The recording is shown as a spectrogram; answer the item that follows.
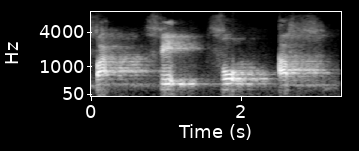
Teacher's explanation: Di antara sifat huruf fa tadi adalah hamas atau bahasa kampung tuh mahmus, berhembus, berdesir jamurnya atau tambahan. Jadi membacanya fa itu entah hidup, berbaris atau mati tetap berangin.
